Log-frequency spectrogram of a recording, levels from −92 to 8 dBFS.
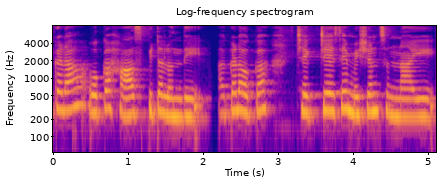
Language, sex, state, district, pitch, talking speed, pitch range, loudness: Telugu, female, Andhra Pradesh, Annamaya, 265 Hz, 115 wpm, 235-285 Hz, -15 LUFS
